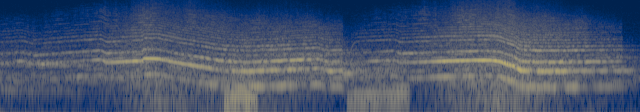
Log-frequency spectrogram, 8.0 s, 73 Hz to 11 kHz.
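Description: F1 race car engine screaming through a flying lap in F1 2020, a loud high-pitched whine rising and falling with upshifts and braking, close and continuous, no talking.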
